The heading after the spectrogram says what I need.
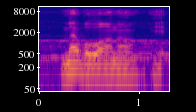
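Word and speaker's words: Mevlana: known by the subrequit which means maulana or maulana in persian in persian pronunciation and in iran and popularly known as mavilana and in turkey mawlana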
